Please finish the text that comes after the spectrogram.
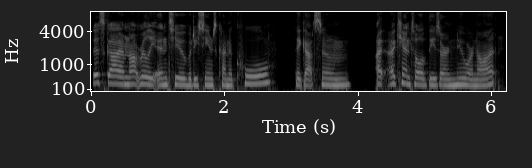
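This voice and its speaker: A young adult woman with an accent, chatting casually as a game streamer and bursting into excited exclamations. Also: mid-range voice, normal speed. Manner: chatty, bursts into excited "ooh"s over items. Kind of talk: casual live-stream chat.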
